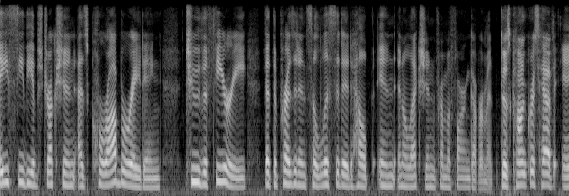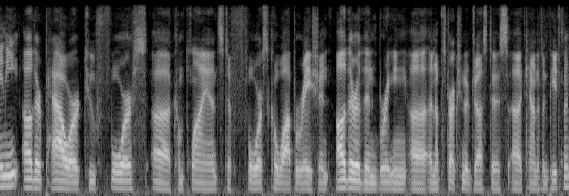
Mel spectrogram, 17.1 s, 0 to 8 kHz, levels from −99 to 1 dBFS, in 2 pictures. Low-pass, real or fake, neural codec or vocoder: 7.2 kHz; fake; codec, 44.1 kHz, 7.8 kbps, Pupu-Codec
